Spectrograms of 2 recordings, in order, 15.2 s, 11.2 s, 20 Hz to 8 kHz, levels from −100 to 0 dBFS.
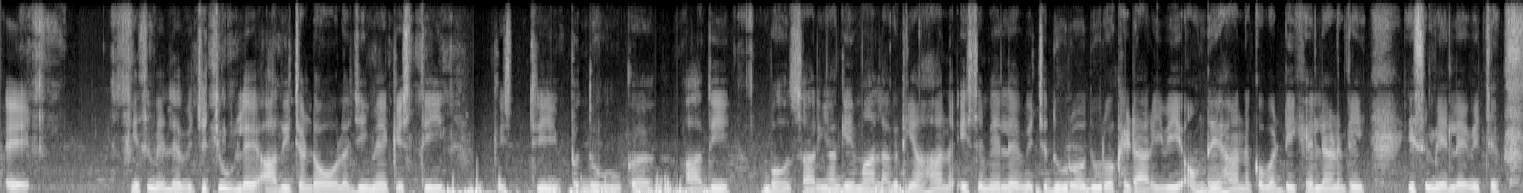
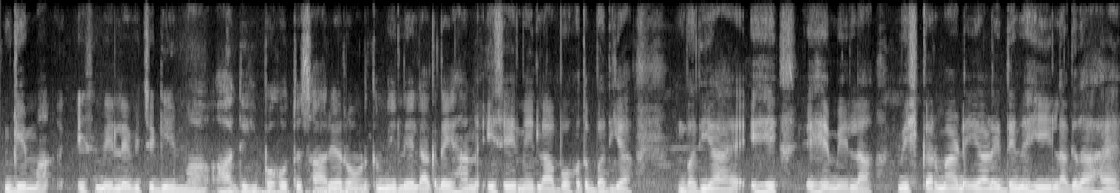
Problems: constant background noise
